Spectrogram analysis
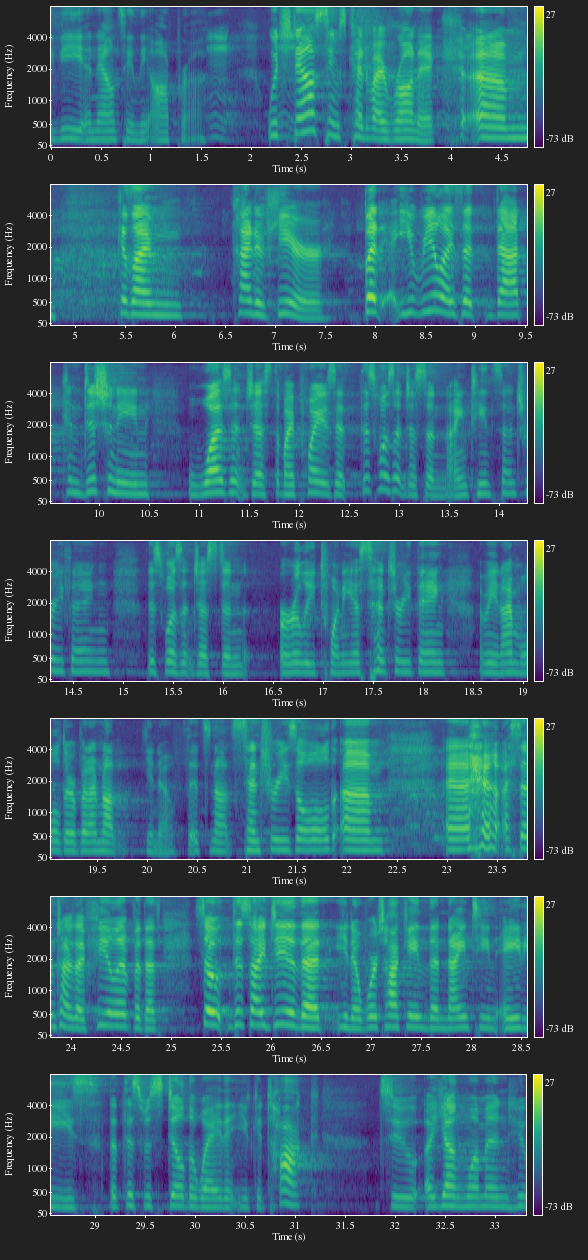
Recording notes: This conversation was recorded in front of a live audience. Part of the County-wide Eurydice Found festival.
